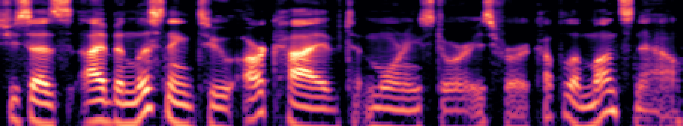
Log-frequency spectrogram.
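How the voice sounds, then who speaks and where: A man speaks in an ordinary speaking voice, fairly low in pitch with ordinary pitch variation. The pace is moderate, on a very clean recording with a silent background. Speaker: co-host sidekick. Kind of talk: casual banter and reading listener mail. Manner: playful, teasing.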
